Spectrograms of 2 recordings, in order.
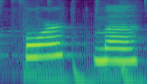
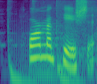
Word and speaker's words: formication: Simply pronounce the word as formication. Formication.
